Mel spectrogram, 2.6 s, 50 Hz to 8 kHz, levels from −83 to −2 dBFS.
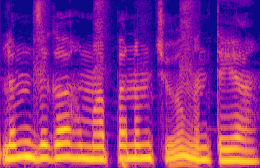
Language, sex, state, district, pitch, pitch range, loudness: Wancho, female, Arunachal Pradesh, Longding, 225 Hz, 210-235 Hz, -11 LUFS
